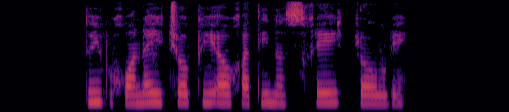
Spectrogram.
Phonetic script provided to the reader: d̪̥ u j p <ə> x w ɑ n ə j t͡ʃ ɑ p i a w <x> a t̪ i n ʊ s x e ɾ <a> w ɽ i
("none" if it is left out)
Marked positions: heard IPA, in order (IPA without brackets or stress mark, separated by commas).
ə, x, ɑ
